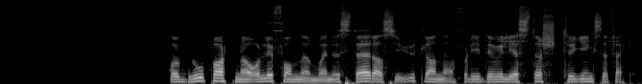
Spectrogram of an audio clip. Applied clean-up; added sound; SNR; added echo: neural mask model DeepFilterNet 3.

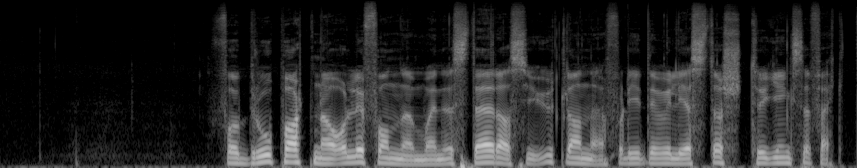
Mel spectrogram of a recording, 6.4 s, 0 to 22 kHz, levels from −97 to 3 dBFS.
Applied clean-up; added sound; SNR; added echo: none; none; none; none.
